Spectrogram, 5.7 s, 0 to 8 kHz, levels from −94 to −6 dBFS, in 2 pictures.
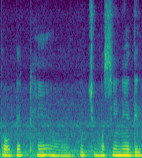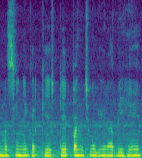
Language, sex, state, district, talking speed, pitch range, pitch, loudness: Hindi, male, Rajasthan, Bikaner, 125 wpm, 150-160 Hz, 155 Hz, -16 LUFS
